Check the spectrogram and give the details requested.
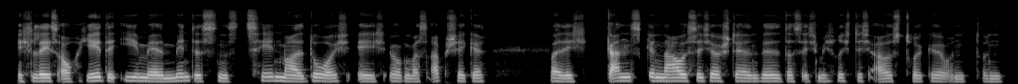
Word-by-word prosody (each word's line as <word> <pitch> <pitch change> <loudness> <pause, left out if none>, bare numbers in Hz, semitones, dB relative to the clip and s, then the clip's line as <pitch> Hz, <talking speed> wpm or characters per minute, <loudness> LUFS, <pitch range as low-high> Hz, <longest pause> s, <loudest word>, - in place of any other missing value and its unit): Ich 150 - -2
lese 155 -2 +4
auch 135 +1 +1
jede 165 0 +3
E-Mail 160 -4 +2
mindestens 145 -2 -1
zehnmal 170 -7 +1
durch, 150 0 0
ehe 140 -1 +1
ich 135 - -9
irgendwas 145 -3 -3
abschicke, 150 -2 -2 0.6
weil 150 -2 +2
ich 140 0 -2 0.2
ganz 165 +1 +3
genau 160 -2 +4
sicherstellen 155 -2 0
will, 150 0 +1
dass 145 0 -4
ich - - -6
mich 145 0 -7
richtig 155 0 -6
ausdrücke 140 +1 -3
und 135 0 -7
und 135 -1 -6
150 Hz, 145 wpm, -24 LUFS, 140-160 Hz, 0.6 s, lese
